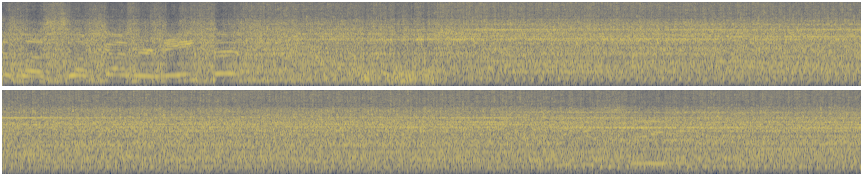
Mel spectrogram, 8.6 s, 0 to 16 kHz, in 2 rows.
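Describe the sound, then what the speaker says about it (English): A John Deere Z920M zero-turn mower, in for service after a missing transmission belt, runs at a steady idle close by, with a brief clattering at the start and an even, buzzy engine drone throughout. "Alright guys, mower's running."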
